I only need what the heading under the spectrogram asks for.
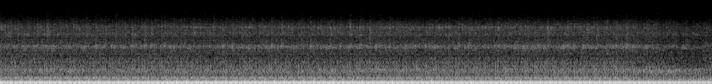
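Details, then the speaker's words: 1972 Chevy C20 V8 truck at cold idle: deep, loping idle with an uneven chop about twice a second, steady and strong, a healthy engine with an aggressive cam. "sounds pretty mean don't see this thing's got plenty of power"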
